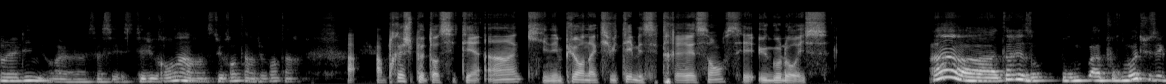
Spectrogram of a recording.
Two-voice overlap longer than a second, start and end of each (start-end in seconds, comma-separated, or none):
none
